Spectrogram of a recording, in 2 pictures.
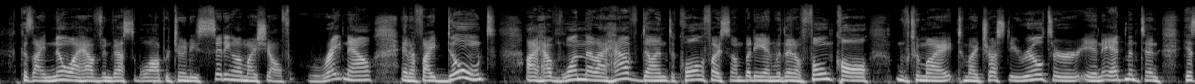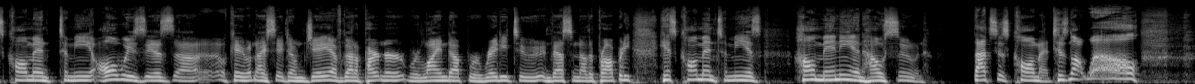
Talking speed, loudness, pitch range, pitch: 210 wpm, -19 LUFS, 170-195 Hz, 180 Hz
